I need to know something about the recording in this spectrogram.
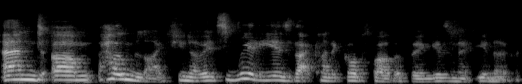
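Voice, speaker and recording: A woman's voice: fairly low pitch, very animated, normal speed. A British woman hosting a casual panel discussion, talking thoughtfully and conversationally, often seeking agreement. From Britain. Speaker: host of a script reading panel.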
